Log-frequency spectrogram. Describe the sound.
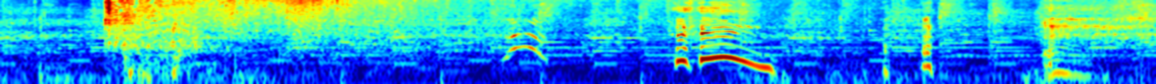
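A single sharp splash as a person jumps into water, followed by excited voices and laughter.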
